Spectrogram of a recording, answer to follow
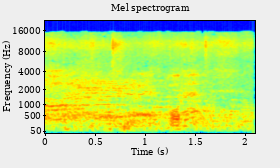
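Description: A goat bleating among tethered goats, with people talking around it.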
